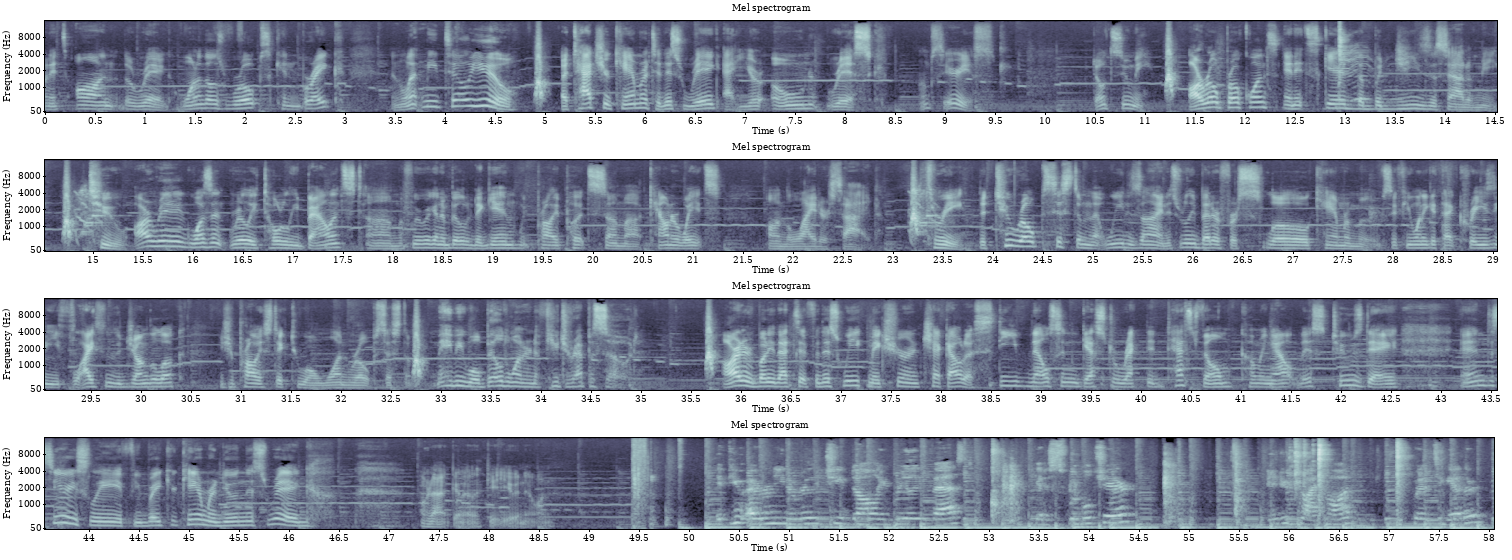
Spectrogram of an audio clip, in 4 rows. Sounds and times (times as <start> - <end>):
Speech: 0.0 - 9.5, 10.5 - 35.0, 35.8 - 42.6, 43.2 - 46.2, 47.3 - 48.6, 50.3 - 54.5, 55.8 - 58.0
Music: 0.0 - 58.0.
